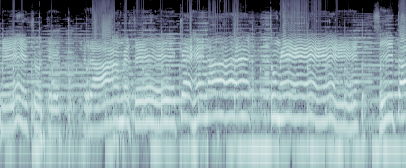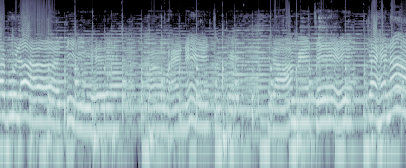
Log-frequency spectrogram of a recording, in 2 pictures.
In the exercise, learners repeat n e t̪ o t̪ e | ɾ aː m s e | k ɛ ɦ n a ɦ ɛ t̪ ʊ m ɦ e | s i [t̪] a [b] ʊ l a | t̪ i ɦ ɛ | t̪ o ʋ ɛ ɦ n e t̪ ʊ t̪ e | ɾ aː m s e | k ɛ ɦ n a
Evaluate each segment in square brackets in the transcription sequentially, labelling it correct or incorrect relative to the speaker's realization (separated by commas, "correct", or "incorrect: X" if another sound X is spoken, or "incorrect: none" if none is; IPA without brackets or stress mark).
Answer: correct, correct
